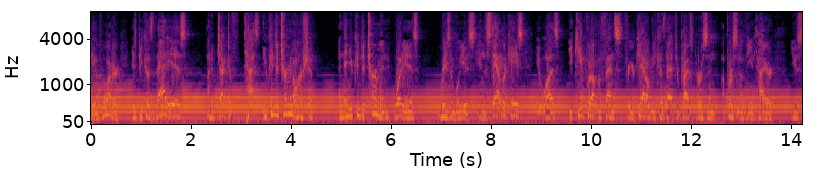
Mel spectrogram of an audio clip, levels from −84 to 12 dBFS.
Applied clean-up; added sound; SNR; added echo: none; Brass instrument; 0 dB; none.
